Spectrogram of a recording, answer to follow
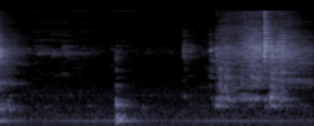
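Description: Kitchen utensils being handled on a counter: one light click, then a brief scraping rustle in the second half.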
